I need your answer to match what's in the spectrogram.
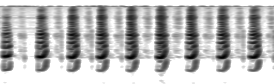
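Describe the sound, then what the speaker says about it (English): A push button turkey call gives a rapid series of about nine evenly spaced, sharp yelps, loud and close, with nothing else heard. "I really recommend a push button call."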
